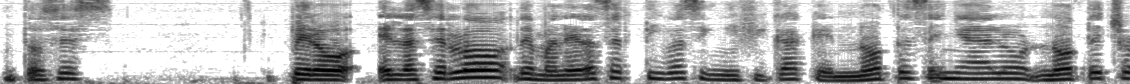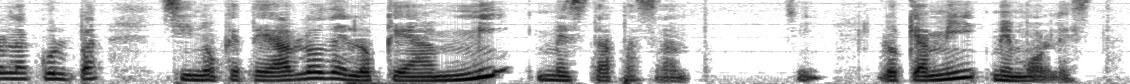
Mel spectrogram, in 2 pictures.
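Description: Woman with a low, gravelly voice. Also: moderate pace, dry recording. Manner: explanatory, calm, uses fillers like "este". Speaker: psychologist guest. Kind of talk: advice talk on radio.

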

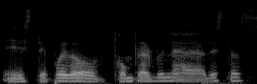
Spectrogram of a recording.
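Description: Woman with a low, gravelly voice. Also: unhurried, no echo. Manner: explanatory, calm, uses fillers like "este". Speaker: psychologist guest. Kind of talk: advice talk on radio.

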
